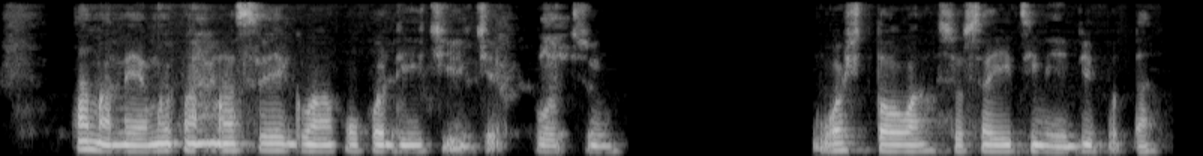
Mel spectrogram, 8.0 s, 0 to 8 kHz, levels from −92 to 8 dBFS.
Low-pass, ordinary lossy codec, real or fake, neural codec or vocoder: 7.2 kHz; none; fake; codec, 16 kHz, 8 kbps, FunCodec, trained on LibriTTS, 25 frames a second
